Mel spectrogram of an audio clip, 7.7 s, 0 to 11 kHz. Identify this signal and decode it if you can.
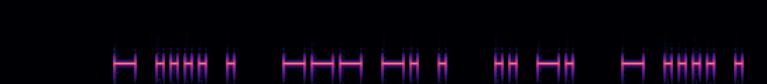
Morse code, heard as a keyed tone, about 17 wpm, 700 Hz. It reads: THE ONE IN THE
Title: Sentences from Top 1600 Words 17wpm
